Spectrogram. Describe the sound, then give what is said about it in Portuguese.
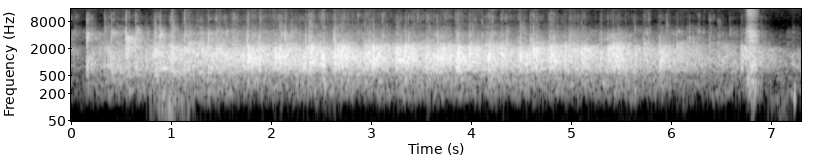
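An audience applauds Jesus, breaking into sustained applause, a dense wash of many hands clapping at steady loudness for several seconds before thinning slightly near the end. “Por que não aplaude a Jesus?”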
